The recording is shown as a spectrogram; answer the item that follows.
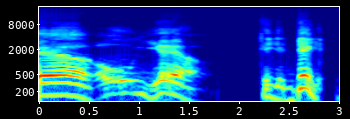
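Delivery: very slow, rough, drawn-out "oh". Trying out a voice during a live stream: Randy Savage impression. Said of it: "I can't do the voice, I tried".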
